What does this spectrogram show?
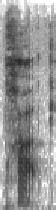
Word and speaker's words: Puch: chilling case of Robbleto Puck. I think I'm saying it right. P U C H is how his name is pronounced. Robto Puck.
